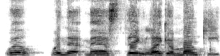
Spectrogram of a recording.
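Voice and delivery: put-on a frightened old butler unsure of what he saw; Poole the butler. Butler tells the lawyer about the masked figure, high and fretful. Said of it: "returned Poole".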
